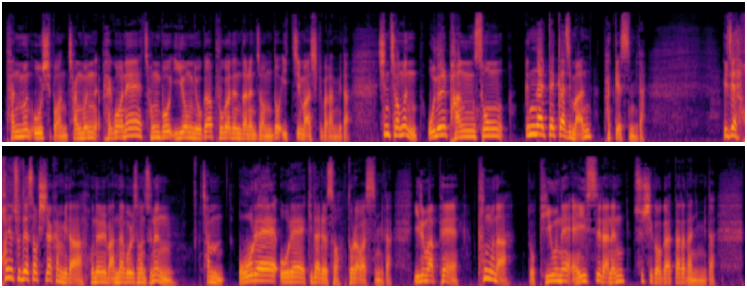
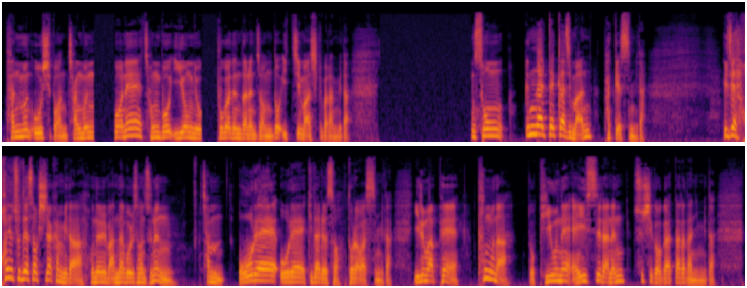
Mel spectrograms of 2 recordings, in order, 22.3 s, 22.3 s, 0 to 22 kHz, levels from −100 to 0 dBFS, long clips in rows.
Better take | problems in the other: first | audio cutting out; at 1.5 s, at 3 s and at 5.5 s for 1.5 s

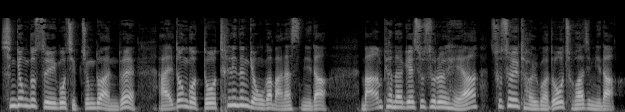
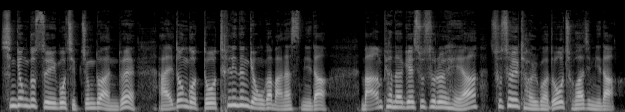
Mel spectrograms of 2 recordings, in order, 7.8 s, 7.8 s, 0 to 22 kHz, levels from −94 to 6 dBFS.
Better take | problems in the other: second | garbled, watery; slightly; nothing above 11 kHz

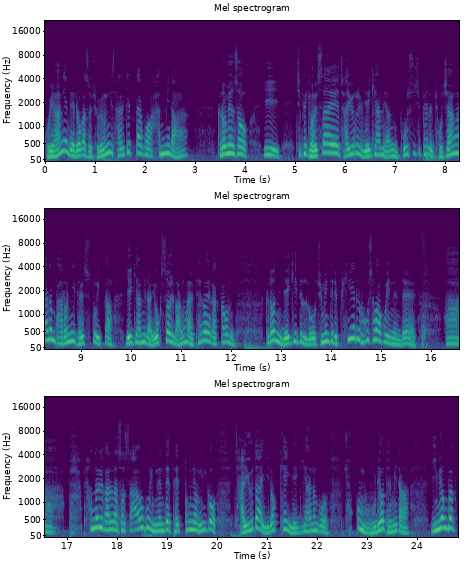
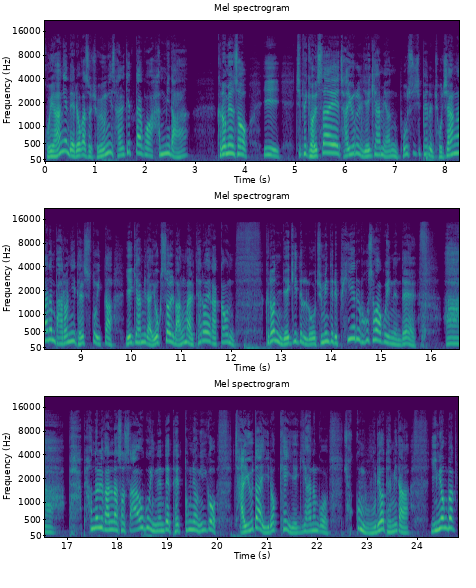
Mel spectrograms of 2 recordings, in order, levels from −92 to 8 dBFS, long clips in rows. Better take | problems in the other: second | muffled; very; fading above 1 kHz

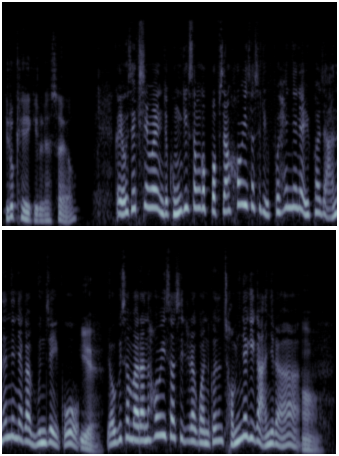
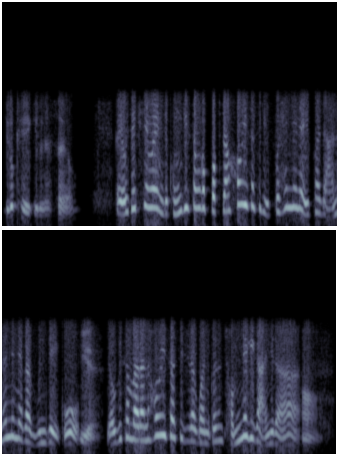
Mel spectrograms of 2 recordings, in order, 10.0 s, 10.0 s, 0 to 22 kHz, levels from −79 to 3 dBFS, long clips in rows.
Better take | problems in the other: first | phone-call audio; poor line; nothing above 4 kHz

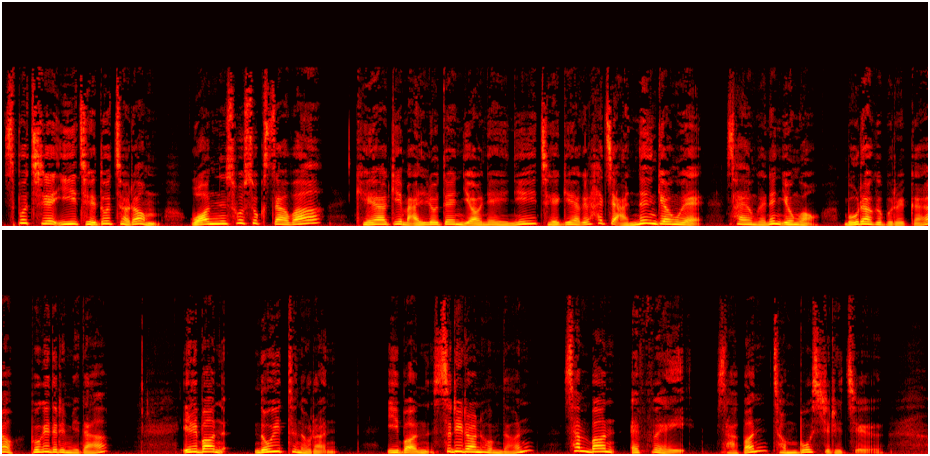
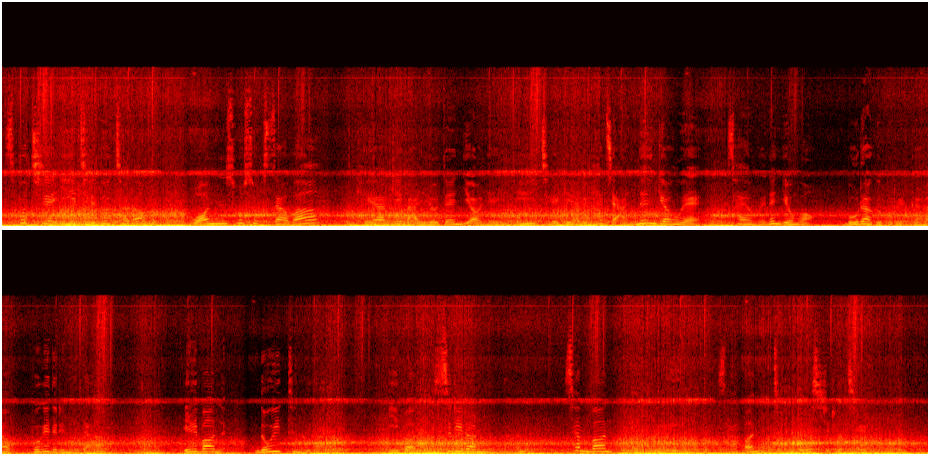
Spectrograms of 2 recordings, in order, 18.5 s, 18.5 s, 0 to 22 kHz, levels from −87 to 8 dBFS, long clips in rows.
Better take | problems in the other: first | wind noise on the microphone; heavy; 2 dB above the speech

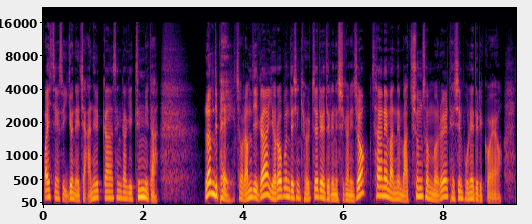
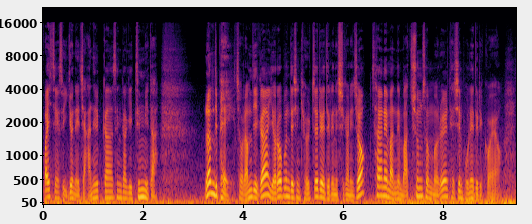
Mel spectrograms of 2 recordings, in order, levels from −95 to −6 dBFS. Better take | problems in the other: first | low rumble; faint; throughout; 25 dB below the speech

